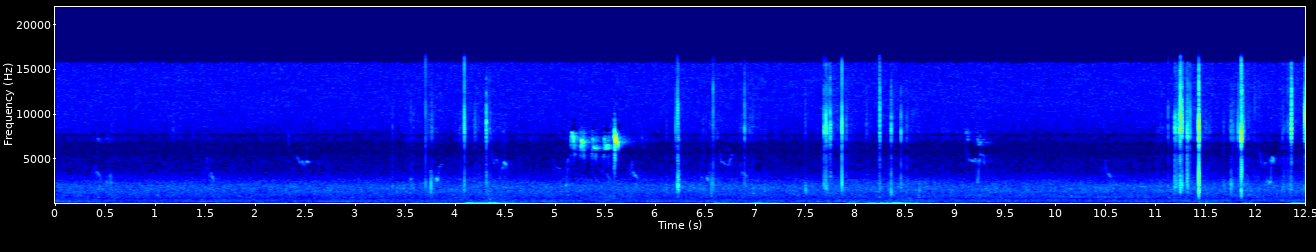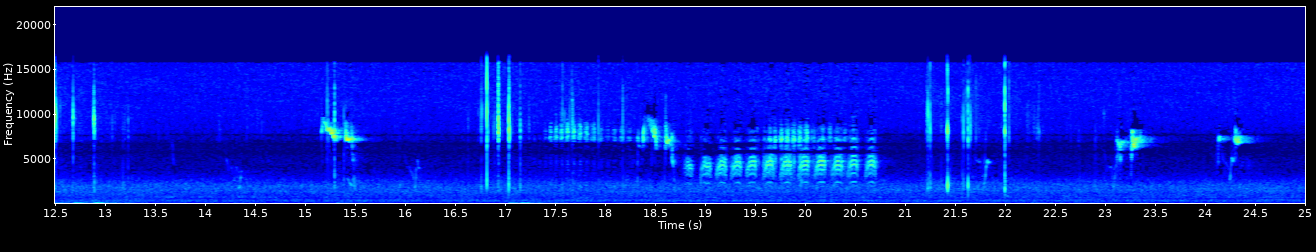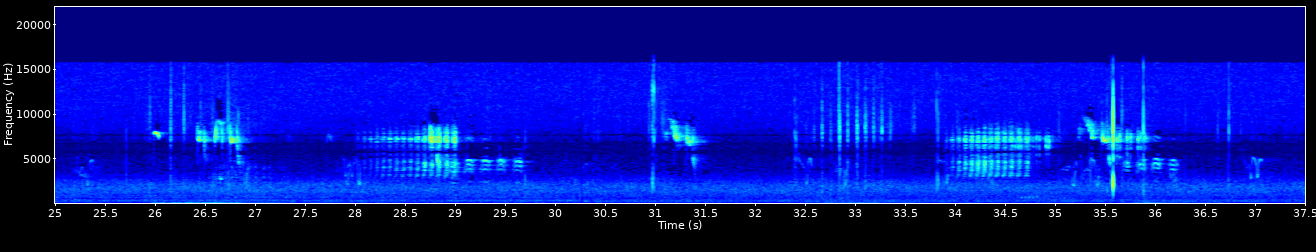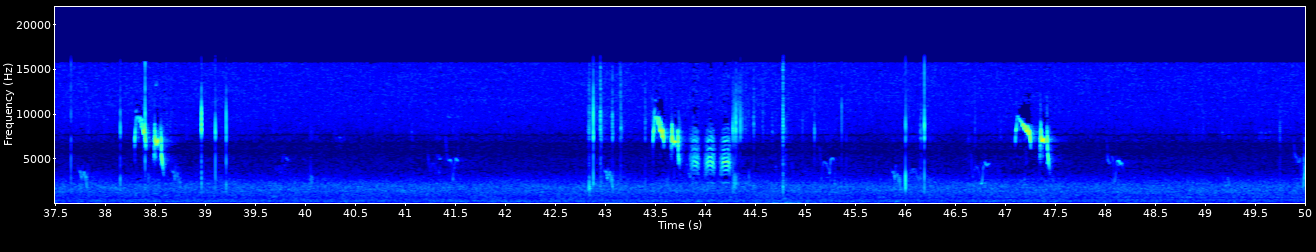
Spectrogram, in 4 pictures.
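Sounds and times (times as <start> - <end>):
small birds chirping: 0.0 - 50.0
sharp clicks: 3.4 - 4.6, 6.1 - 8.7, 11.1 - 13.3, 16.6 - 18.4, 21.2 - 22.3, 25.7 - 27.0, 32.4 - 34.0, 37.6 - 39.3, 42.8 - 46.3
bird trilling: 17.4 - 20.8.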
